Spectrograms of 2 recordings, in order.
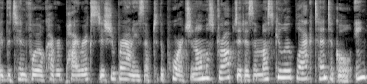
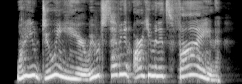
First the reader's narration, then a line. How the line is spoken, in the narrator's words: Gavin shouted through the glass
